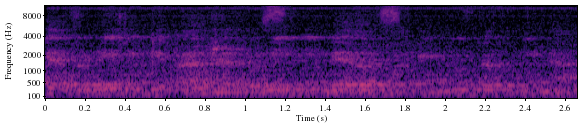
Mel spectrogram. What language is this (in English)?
Hebrew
